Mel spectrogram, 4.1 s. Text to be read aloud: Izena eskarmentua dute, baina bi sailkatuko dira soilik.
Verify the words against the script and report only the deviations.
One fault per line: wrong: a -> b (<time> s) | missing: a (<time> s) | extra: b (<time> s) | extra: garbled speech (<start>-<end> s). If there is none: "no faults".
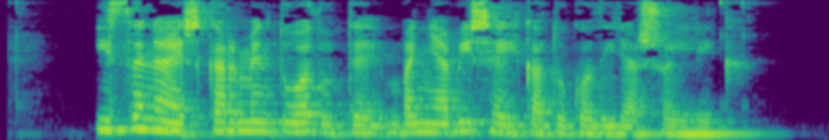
no faults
